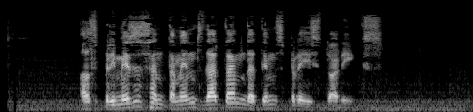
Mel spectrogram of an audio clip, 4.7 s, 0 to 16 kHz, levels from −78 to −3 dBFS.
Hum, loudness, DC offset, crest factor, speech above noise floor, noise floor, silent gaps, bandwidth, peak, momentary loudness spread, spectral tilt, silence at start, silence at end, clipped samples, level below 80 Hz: none; -22 LUFS; under 0.1%; 22 dB; 27 dB; -48 dBFS; none; 11.5 kHz; -2 dBFS; 12 LU; -3.5 dB/octave; 0.8 s; 0.65 s; under 0.1%; -54 dBFS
